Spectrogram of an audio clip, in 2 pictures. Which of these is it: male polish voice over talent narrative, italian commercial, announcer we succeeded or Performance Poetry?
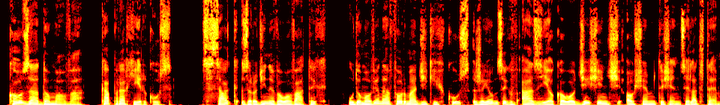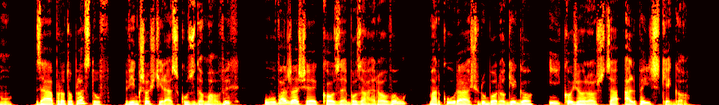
male polish voice over talent narrative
